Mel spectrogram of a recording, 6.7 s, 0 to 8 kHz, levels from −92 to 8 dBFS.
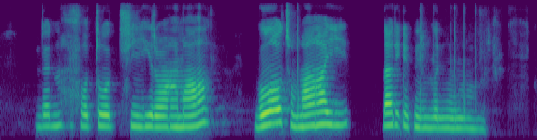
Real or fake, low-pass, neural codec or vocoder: fake; 7.2 kHz; autoencoder, 22.05 kHz, a latent of 192 numbers a frame, VITS, trained on one speaker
